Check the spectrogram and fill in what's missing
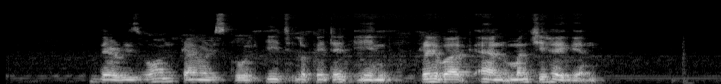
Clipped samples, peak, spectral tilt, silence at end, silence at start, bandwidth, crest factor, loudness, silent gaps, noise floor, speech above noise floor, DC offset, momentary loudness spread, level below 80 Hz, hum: under 0.1%; -2 dBFS; -7 dB/octave; 1.25 s; 0.9 s; 11.5 kHz; 18 dB; -19 LUFS; none; -55 dBFS; 37 dB; under 0.1%; 8 LU; -56 dBFS; none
